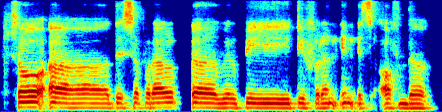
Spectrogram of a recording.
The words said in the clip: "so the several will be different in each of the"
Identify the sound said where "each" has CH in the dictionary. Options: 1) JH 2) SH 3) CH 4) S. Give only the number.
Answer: 4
